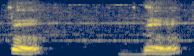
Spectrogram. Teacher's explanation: you will realise that there is some movement at the back part of your tongue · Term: वेला साऊंड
